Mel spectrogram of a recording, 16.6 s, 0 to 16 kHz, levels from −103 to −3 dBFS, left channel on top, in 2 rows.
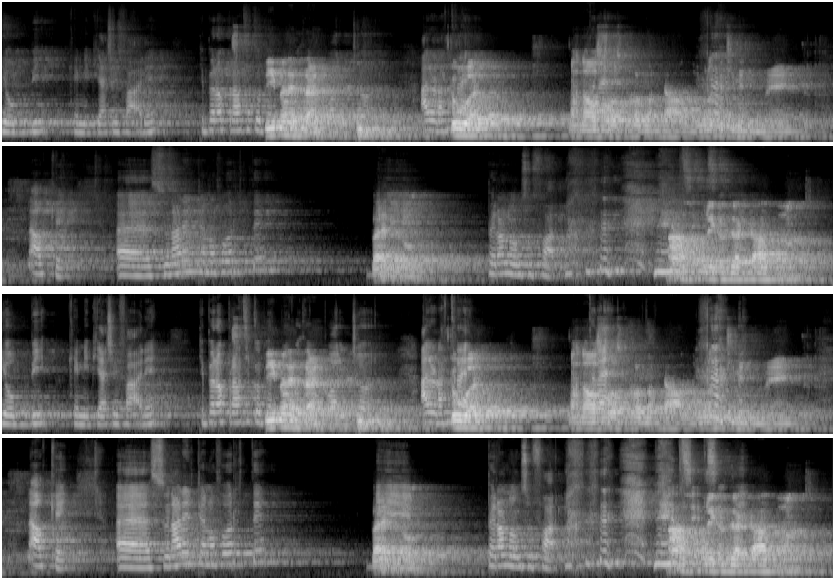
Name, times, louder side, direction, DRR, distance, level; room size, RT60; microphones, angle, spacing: voice 1, 0.0-1.6 2.0-3.7 4.2-4.7 5.9-6.2 7.0-7.5 8.2-8.3 8.6-11.0 12.1-12.4 13.2-15.8, right 3 dB, 85° right, 7 dB, 2.2 m, -37 dB
voice 2, 2.6-3.2 3.5-3.8 4.4-4.8 5.7-7.9 12.0-12.5 15.0-16.4, right 1 dB, 10° right, 1 dB, 3.7 m, -29 dB
29.0 x 22.0 x 8.1 m, 2.3 s
head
